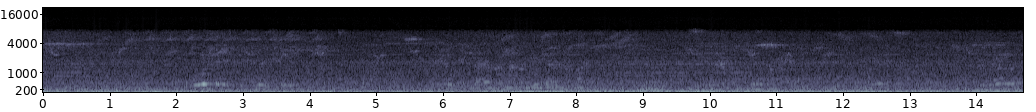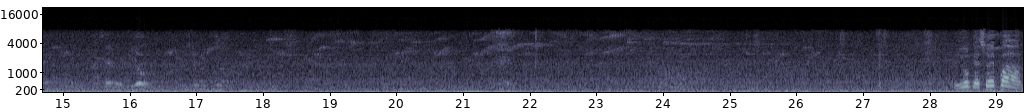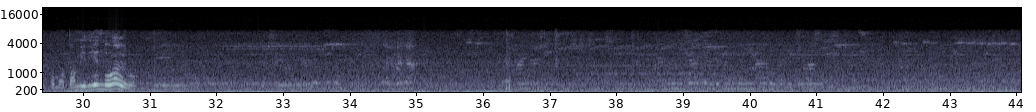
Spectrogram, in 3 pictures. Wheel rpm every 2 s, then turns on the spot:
0, 0, 0, 0, 0, 0, 0, 0, 0, 0, 0, 0, 0, 0, 0, 0, 0, 0, 0, 0, 0, 0.
none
